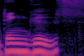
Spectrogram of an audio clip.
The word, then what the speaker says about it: Dingus: What can Madame Dingus, pronounced Dingoose, more hoity-toity that way, do for you today?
